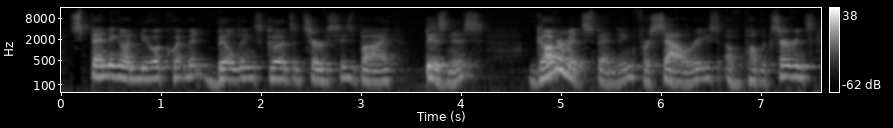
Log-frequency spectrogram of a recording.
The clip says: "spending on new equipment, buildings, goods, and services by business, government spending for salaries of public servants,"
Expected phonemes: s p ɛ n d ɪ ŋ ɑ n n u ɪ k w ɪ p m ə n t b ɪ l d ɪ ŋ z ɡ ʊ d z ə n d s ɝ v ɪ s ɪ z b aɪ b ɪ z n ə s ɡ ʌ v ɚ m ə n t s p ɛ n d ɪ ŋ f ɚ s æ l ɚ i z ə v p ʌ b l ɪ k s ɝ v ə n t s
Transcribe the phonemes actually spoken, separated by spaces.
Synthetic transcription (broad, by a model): s p ɛ n d ɪ ŋ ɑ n n u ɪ k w ɪ p m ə n b ɪ l d ɪ ŋ z ɡ ʊ d z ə n s ɝ v ɪ s ɪ z b aɪ b ɪ z n ə s ɡ ʌ v ɚ m ə n t s p ɛ n d ɪ ŋ f ɚ s æ l ɚ i z ə v p ʌ b l ɪ k s ɝ v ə n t s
